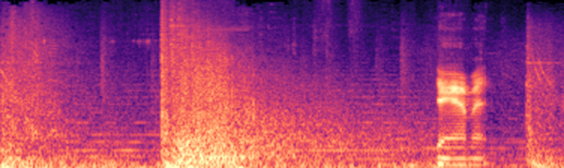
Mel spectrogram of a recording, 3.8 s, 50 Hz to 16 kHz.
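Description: Gunfire in XCOM 2 bursts out as a couple of heavy, booming shots with lingering rumble, closely spaced and loud, with a short metallic ringing tone afterward.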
